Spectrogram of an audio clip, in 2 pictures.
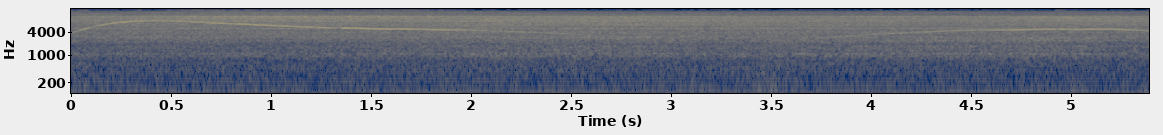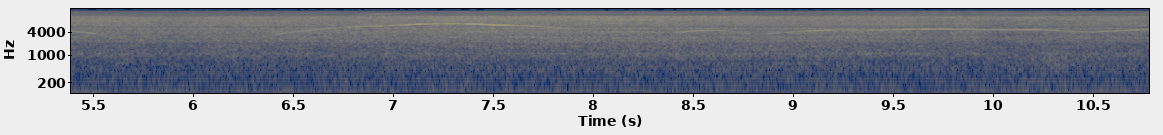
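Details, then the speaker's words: High-speed dental drill slowly cutting a large old amalgam on tooth number two, a second molar, down to the liner during crown preparation under rubber dam on a numbed patient: high-pitched whine rising and falling under steady hiss. "so basically this is just an exercise and just going nice and slow and uh if you see a liner you can just take it right down to that liner"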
